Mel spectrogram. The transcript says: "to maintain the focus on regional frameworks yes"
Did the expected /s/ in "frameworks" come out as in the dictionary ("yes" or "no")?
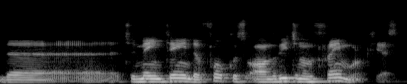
no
